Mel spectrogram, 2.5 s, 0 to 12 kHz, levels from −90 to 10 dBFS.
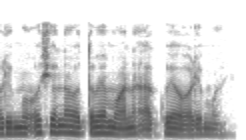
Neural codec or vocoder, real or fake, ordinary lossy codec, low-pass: codec, 16 kHz, 16 kbps, FunCodec, trained on Chinese and English, 50 frames a second; fake; none; 7.2 kHz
